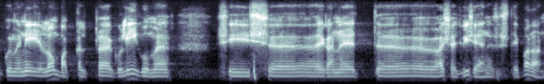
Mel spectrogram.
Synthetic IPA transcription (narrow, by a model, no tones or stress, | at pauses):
kujme̞niːlo̞mb̥ɑkːˑɑlt̪̚pɾɑe̞ɡ̥uliːɡ̥ume̞ | siːs | e̞ɡ̥ɑne̞ːd̪̥ | ɑsʲjɑd̪jise̞enese̞st̪e̞jpɑɾɑn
